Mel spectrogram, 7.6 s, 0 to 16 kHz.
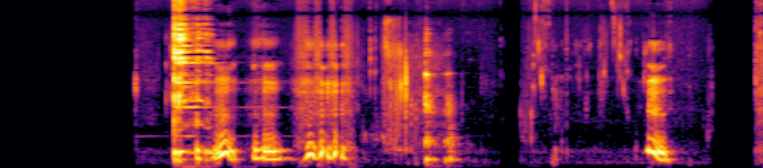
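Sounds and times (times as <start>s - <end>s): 
wine glass clinking: 1.7s - 2.6s
slurping and swishing mouth sounds from sipping red wine: 3.5s - 4.4s, 5.2s - 7.6s.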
